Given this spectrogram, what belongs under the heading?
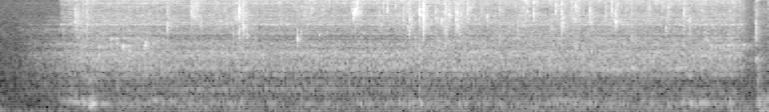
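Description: Water from a bathroom tap runs steadily over a stainless safety razor as its threads are rinsed during a shave, a continuous close hiss and splash starting after a brief quiet moment.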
